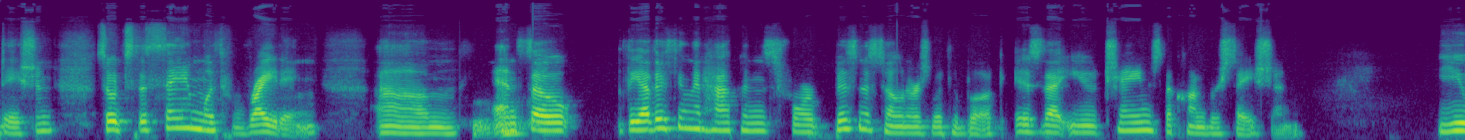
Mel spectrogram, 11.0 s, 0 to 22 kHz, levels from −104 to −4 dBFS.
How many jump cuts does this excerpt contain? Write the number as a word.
one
